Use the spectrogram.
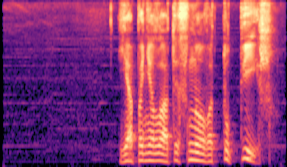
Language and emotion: Russian, angry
